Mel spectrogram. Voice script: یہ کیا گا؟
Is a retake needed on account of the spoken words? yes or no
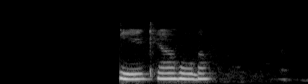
yes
